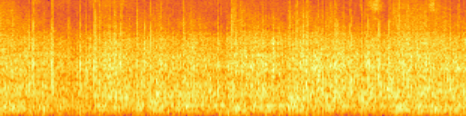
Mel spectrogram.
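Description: Fireworks display: a continuous, loud barrage of overlapping shell bursts and crackles with no break.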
